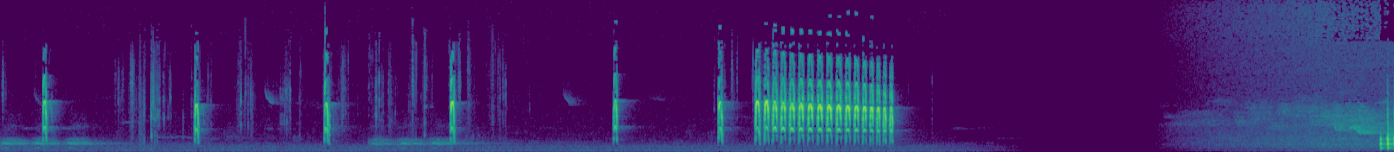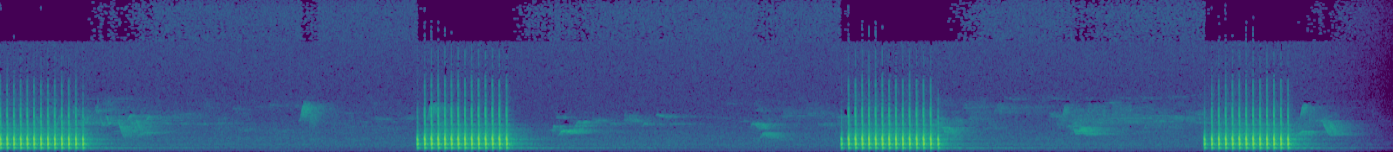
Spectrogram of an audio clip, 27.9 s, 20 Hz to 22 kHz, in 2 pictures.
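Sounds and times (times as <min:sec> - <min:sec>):
Downy woodpecker drumming in short rapid rolls: 0:07.6 - 0:09.0, 0:12.9 - 0:27.6.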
